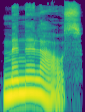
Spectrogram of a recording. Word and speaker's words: Menelaos: Jej ojciec kiwnął głową, gdy tutor pochwalił Izabellę, mówiąc, jak wspaniale odpowiedziała i dodając, że to imię wymawia się Menelaos.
